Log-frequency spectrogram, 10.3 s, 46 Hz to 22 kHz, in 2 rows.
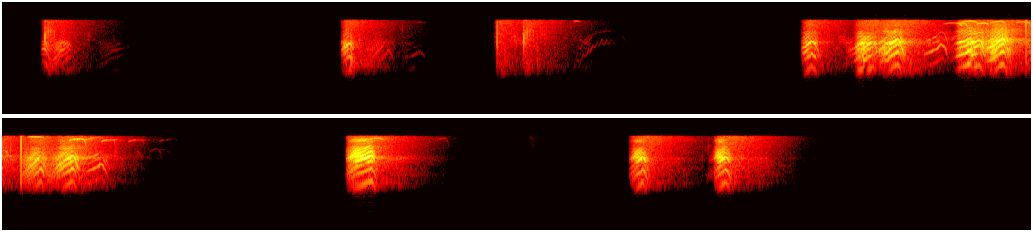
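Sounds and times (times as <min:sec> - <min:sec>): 
magpie chattering in rough rasping notes: 0:04.0 - 0:05.8.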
